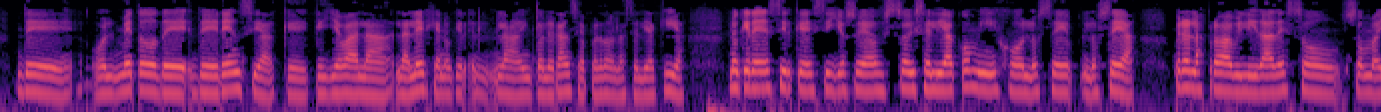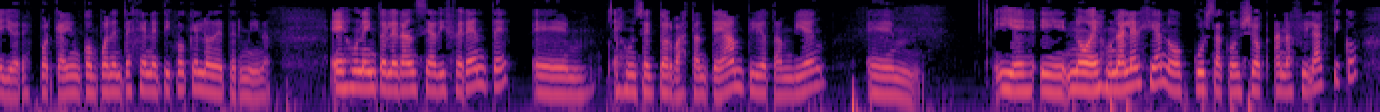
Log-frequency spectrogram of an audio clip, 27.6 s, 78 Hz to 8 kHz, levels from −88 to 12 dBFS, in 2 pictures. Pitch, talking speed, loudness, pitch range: 185 Hz, 155 wpm, -29 LUFS, 170-200 Hz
